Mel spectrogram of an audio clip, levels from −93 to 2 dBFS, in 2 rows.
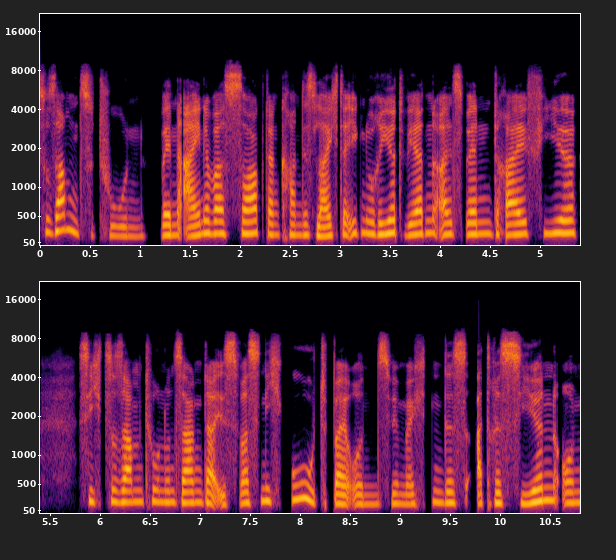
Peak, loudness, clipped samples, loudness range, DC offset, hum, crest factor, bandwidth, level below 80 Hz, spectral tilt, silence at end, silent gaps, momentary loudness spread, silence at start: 0 dBFS; -18 LUFS; under 0.1%; 2 LU; under 0.1%; none; 16 dB; 9.4 kHz; -68 dBFS; -4.5 dB/octave; 0 s; 1.07-1.20 s, 7.84-7.89 s, 9.27-9.31 s; 8 LU; 0 s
